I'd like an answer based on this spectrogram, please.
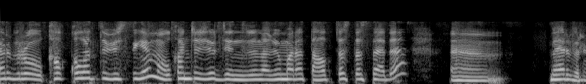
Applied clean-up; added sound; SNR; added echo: neural mask model Resemble Enhance denoiser.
